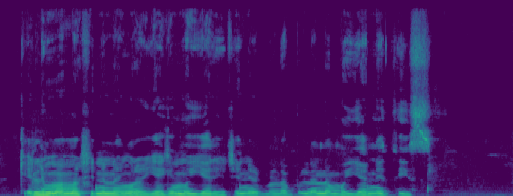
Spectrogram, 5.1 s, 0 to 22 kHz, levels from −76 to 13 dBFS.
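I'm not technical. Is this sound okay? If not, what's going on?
Yes, there's nothing wrong with this recording.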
